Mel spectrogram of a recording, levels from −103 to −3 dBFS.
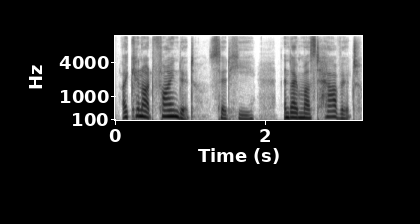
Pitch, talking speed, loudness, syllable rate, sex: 185 Hz, 200 wpm, -16 LUFS, 4.6 syllables/s, female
